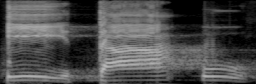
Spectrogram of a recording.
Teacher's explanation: Itaú, o A e o U se separou, é um hiato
